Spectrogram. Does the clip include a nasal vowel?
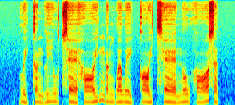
no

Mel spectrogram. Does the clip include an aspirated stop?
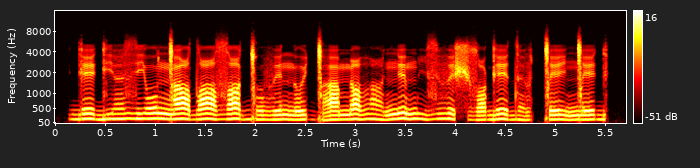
no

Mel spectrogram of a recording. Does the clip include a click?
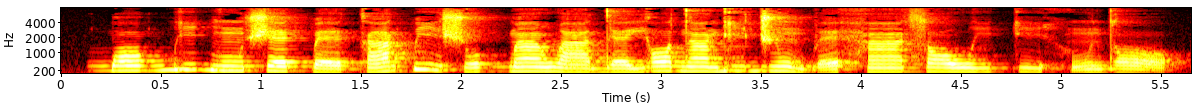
no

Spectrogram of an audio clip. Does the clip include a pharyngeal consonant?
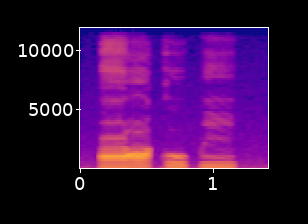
yes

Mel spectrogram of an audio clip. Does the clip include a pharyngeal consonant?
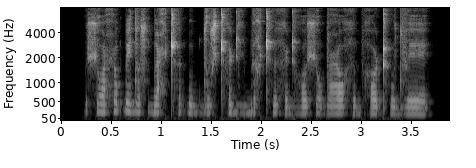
yes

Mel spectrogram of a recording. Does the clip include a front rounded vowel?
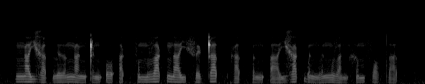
no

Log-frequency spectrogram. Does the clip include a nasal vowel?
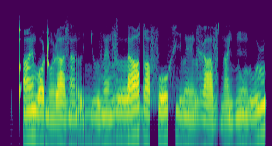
yes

